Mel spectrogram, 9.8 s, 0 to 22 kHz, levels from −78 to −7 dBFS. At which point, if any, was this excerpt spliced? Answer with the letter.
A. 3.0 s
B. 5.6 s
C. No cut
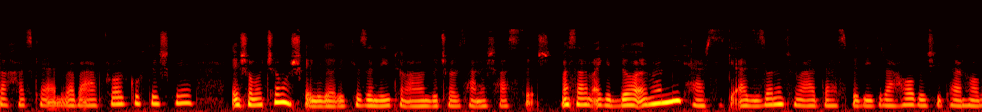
B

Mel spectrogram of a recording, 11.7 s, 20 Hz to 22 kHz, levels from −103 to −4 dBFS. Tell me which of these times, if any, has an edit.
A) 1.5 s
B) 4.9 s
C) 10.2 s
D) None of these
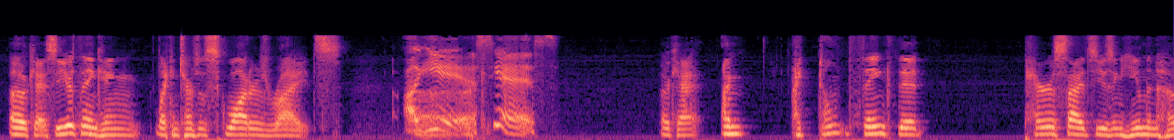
D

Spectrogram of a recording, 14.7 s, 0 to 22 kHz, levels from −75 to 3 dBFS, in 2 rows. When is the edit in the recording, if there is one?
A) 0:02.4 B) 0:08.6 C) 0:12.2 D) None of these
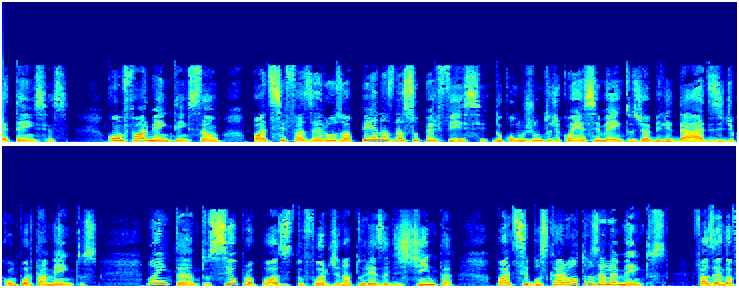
D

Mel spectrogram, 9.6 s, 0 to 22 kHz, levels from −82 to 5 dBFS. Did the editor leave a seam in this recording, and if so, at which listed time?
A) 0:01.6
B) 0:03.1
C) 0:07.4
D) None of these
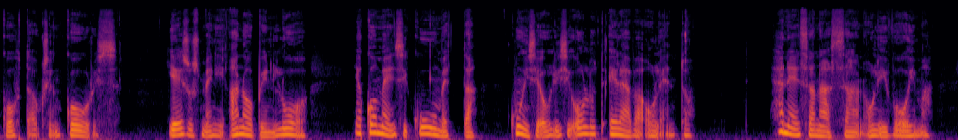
A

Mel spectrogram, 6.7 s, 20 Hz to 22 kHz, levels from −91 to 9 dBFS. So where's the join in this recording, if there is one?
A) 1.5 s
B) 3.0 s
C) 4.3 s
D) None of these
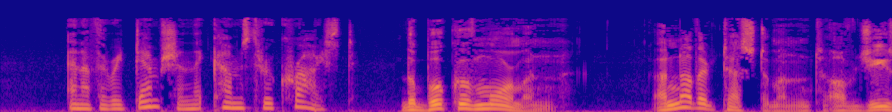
B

